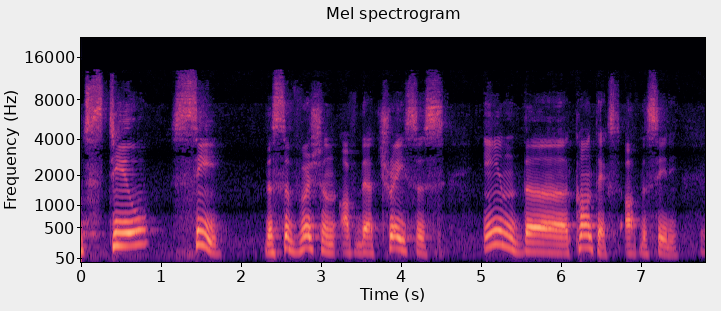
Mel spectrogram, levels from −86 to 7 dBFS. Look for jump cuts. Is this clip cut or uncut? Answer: uncut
